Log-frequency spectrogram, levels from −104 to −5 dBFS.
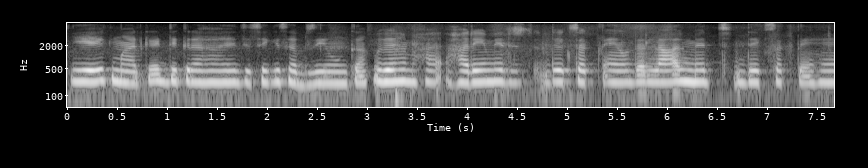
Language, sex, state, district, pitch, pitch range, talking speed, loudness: Bhojpuri, female, Bihar, Saran, 225 Hz, 220-230 Hz, 180 wpm, -25 LUFS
